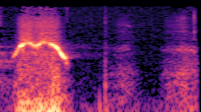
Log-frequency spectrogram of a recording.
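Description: A comedian imitates whistling at pet birds: one short rising-and-falling whistle, close and clear, followed by a few faint clicks and near silence.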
